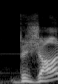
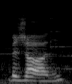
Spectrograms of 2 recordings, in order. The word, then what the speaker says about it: Bajan: My Bijan or Bijan? Bajan. Okay. Bajan.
